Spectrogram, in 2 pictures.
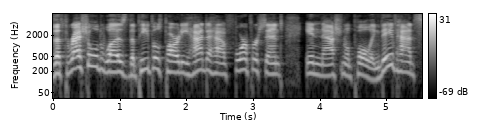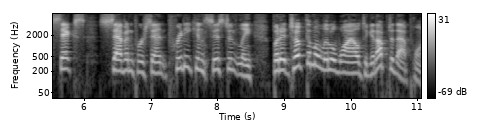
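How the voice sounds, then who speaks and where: In a very clean recording with a silent background, a man speaks in a raised, projected voice with a high pitch, lively intonation and a bright, sharp tone. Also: moderate pace. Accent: Canadian. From Canada (Ontario). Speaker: talk show host and journalist. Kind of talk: talk show commentary.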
